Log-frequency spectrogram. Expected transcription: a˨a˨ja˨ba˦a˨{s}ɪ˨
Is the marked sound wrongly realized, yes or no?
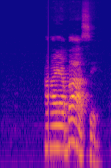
no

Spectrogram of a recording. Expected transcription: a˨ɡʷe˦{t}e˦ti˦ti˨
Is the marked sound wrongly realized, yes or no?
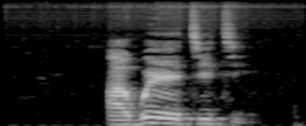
yes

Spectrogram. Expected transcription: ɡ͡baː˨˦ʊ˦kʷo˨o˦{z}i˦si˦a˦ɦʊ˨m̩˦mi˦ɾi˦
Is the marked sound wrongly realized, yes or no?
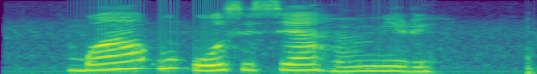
yes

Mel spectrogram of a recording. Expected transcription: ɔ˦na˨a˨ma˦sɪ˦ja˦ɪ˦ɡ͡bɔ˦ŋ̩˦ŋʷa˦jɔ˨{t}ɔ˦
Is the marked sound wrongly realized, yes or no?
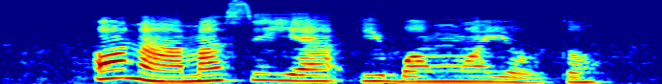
no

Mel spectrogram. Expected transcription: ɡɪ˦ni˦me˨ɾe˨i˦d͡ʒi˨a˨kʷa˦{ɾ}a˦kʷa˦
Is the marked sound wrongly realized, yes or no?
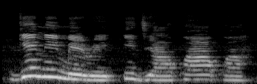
yes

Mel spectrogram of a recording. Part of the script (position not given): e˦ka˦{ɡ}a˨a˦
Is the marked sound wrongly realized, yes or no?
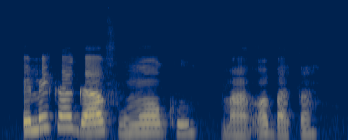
no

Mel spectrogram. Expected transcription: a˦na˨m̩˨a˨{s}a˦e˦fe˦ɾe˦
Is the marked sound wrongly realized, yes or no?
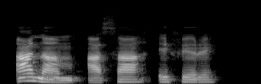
no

